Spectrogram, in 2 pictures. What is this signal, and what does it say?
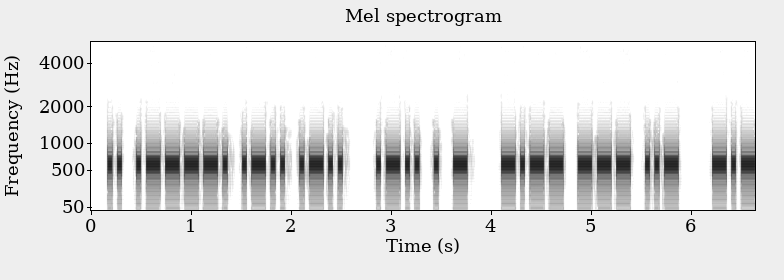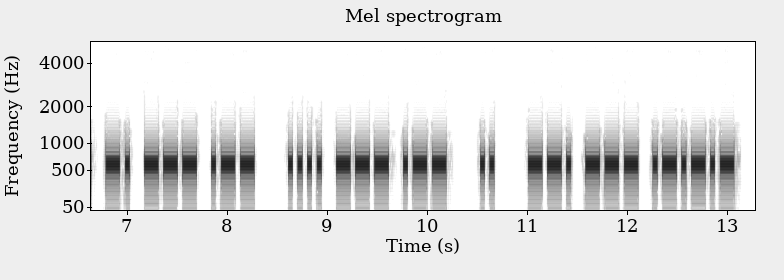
Morse code, heard as a keyed tone, about 25 wpm, 600 Hz. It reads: I'LL LET YOU KNOW HOW I GO.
